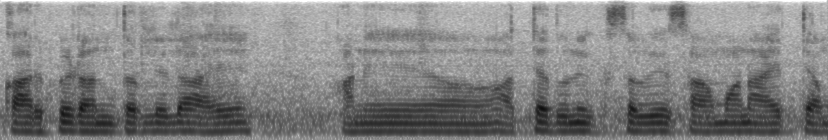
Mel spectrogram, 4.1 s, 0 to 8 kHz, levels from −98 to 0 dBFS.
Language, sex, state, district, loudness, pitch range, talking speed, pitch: Marathi, male, Maharashtra, Mumbai Suburban, -18 LUFS, 125-130 Hz, 130 wpm, 125 Hz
